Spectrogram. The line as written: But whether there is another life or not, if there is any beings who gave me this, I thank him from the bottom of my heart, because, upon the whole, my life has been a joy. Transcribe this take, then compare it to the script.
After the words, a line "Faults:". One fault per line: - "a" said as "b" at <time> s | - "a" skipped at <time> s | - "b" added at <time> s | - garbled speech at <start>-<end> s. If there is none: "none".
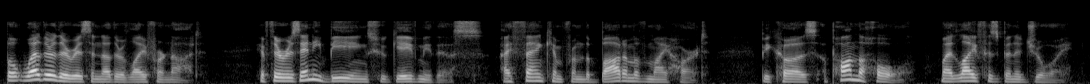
But whether there is another life or not, if there is any beings who gave me this, I thank him from the bottom of my heart, because, upon the whole, my life has been a joy.
Faults:
none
